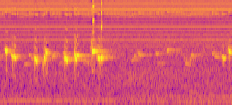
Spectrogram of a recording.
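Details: Terucuk, the yellow-vented bulbul, delivering a short burst of quick, gurgling liquid notes, then a pause with faint trailing notes and one final chirp, over low steady hum.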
